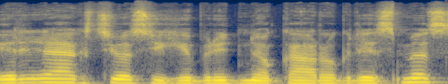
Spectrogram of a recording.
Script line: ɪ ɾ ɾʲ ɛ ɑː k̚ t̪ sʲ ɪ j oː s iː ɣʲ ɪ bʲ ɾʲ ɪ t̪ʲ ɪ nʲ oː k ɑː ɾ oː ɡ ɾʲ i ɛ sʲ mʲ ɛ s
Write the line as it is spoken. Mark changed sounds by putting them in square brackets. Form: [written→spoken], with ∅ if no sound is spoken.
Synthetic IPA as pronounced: ɪ ɾ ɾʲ ɛ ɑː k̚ t̪ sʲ ɪ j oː s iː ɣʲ ɪ bʲ ɾʲ ɪ [t̪ʲ→d̪ʲ] ɪ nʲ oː k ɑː ɾ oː ɡ ɾʲ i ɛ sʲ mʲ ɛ s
